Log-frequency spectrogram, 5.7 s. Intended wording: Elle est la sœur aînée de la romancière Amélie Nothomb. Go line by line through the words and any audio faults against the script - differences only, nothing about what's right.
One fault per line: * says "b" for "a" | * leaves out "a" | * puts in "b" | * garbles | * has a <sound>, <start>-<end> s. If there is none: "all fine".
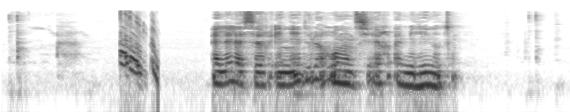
* has a chirp, 1.2-1.6 s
